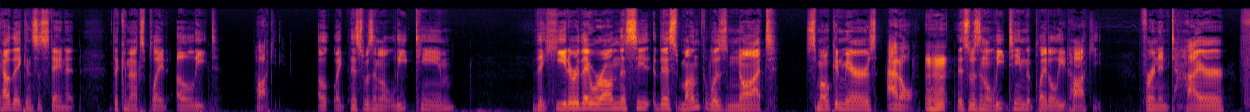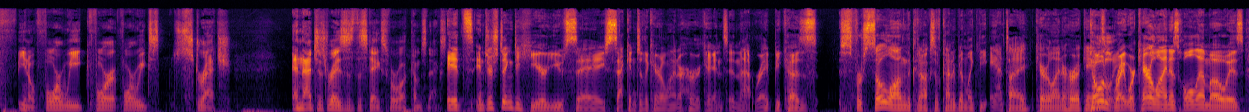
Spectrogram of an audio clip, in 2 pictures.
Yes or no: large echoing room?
no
